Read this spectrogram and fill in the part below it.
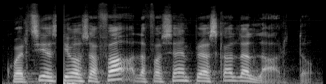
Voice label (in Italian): "quarsiasi", crespinese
